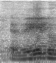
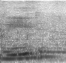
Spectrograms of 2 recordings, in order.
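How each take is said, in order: First: The vowel is a short e sound. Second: The vowel is a long ee sound. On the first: It is the past form. "रीड का उच्चारण past form में रेड होता है" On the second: It is the present or base form. "एक और example लेते हैं रीड"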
